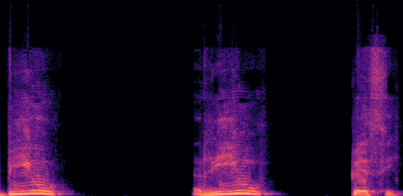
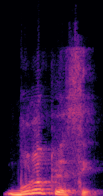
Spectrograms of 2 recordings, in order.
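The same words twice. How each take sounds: First: "বিউ", "রিউ", "ক্রেসি" with long pauses; slow, separated chunks of "বিউ- রিউক্রেসি"; syllable-by-syllable breakdown. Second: Said in the usual way. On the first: Shown as a demonstration. Teacher showing how it breaks up, slow separate syllables. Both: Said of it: "তাহলে এটা পরে কি হবে".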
